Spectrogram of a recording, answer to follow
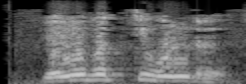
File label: tamil seventy one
